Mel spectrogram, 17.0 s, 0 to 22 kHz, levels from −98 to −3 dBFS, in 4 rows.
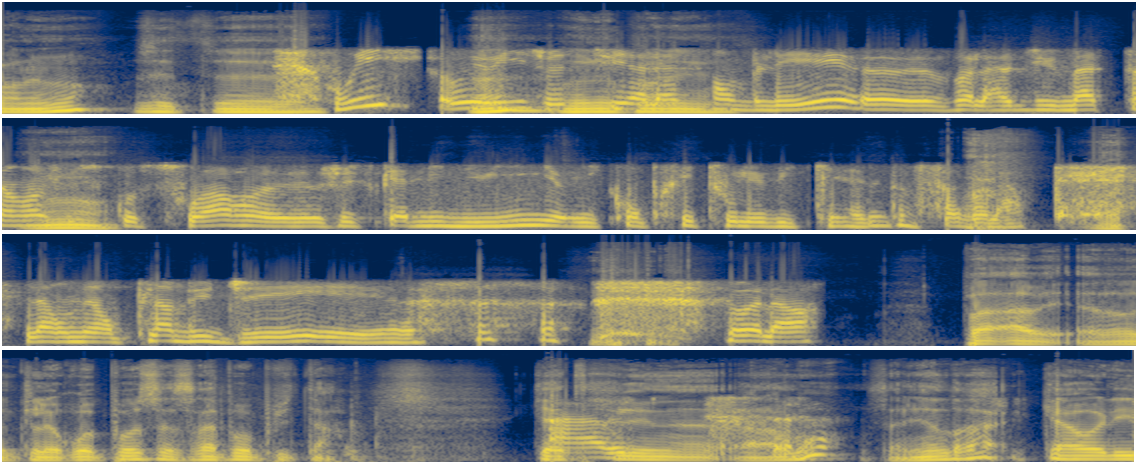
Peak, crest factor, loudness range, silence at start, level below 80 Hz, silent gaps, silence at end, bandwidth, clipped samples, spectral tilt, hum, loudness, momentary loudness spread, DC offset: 0 dBFS; 12 dB; 4 LU; 0 s; -40 dBFS; none; 0 s; 14.5 kHz; under 0.1%; -6 dB/octave; none; -12 LUFS; 8 LU; under 0.1%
